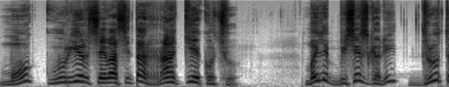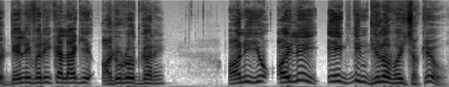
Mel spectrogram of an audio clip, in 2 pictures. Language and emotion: Nepali, angry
